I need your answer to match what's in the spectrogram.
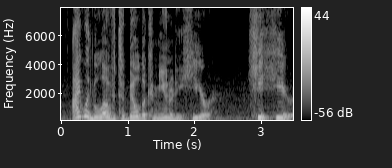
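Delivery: voice catching, cracking, breaking mid-line. A youtuber speaking to viewers of their videos, voice cracking. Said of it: "I don't know why my voice is cracking".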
